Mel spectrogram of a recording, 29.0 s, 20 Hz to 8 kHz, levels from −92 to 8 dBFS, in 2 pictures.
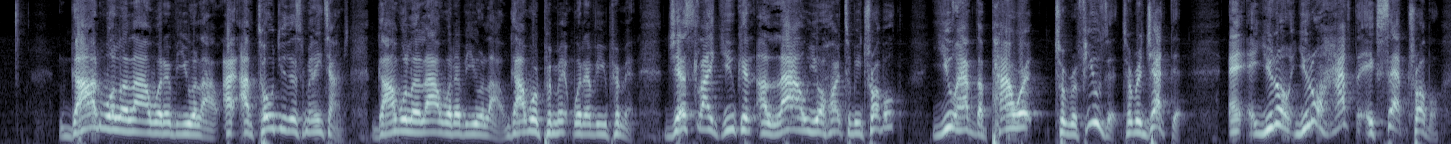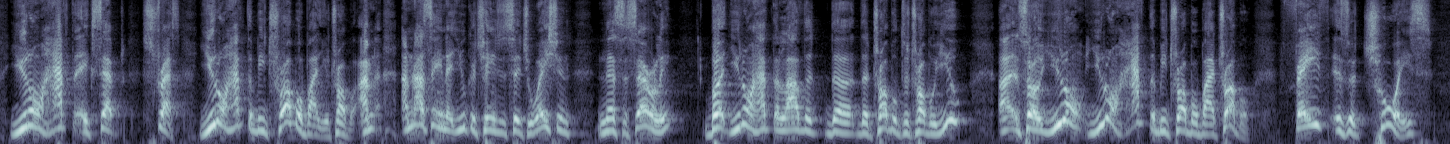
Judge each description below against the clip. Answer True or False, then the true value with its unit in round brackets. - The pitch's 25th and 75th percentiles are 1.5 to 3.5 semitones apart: False (4.8 semitones)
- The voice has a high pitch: True (205 Hz)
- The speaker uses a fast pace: True (230 wpm)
